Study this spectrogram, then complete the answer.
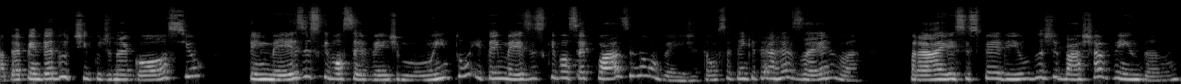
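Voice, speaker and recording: A high-pitched woman's voice with lively intonation and a northeastern Brazilian accent. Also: fairly slow pace. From Bahia, Brazil (Feira de Santana). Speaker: financial educator. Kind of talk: casual chat. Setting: live stream.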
